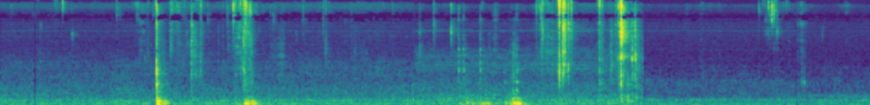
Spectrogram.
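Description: Food-prep handling noises at a stainless steel mixing bowl: a sharp knock about two seconds in, another a second later, then a cluster of knocks and clinks from about six to eight seconds in.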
